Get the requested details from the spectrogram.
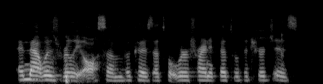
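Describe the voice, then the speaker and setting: The speaker is a woman. She talks in a Southern US accent. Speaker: mission intern. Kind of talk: mission report with slides. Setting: church prayer meeting. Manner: casual, many fillers.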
